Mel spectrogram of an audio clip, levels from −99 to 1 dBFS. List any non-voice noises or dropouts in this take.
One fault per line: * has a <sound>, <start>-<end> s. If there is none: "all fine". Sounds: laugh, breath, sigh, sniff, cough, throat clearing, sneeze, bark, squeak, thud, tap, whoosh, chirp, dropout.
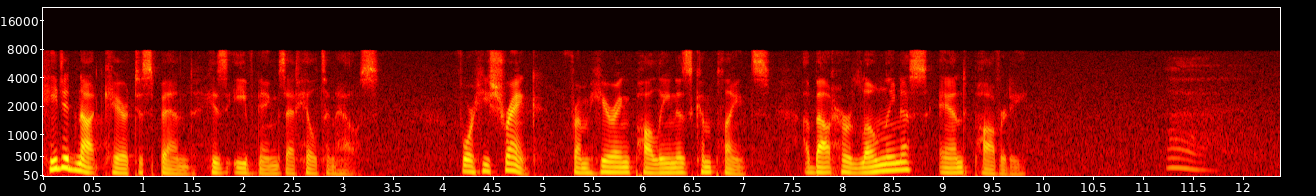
* has a sigh, 11.2-12.2 s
